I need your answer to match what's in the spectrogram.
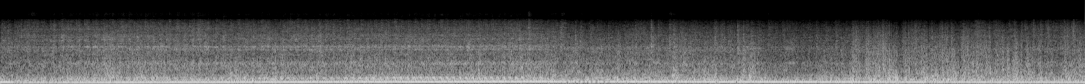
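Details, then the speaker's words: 1957 Chevy V8 on its first drive in 31 years, recorded on a helmet cam: a deep, even rumble at steady speed over wind noise, no misses or pops; running cleanly. "so there you have it for the first time in 31 years the car has made a successful drive under its own power"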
